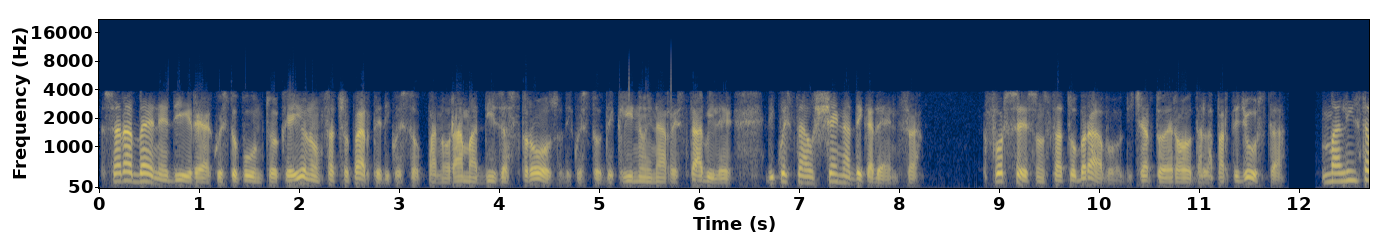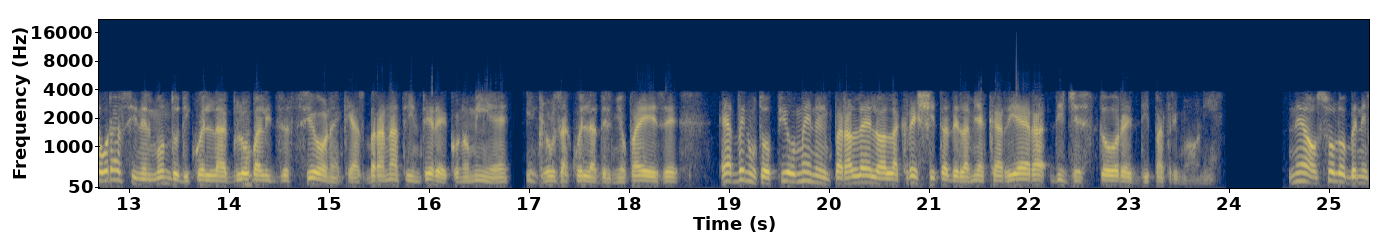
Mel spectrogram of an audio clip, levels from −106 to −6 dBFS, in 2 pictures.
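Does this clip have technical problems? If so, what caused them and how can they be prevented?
Yes. Lost AMR speech frames occur at 4.56–4.62 s, just before "di questo declino inarrestabile", and at 14.16–14.23 s, just after "nel mondo di quella". Radio errors corrupted frames, so the decoder replayed the last good pitch and vocal tract settings at falling gain. This produces a brief dip or warble: the first is consistent with one lost 20 ms frame, the second with two (40 ms). Stronger radio coverage, or recording over a wired or packet link with error protection instead of a circuit-switched mobile call, prevents these gaps.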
